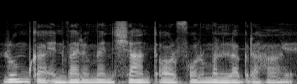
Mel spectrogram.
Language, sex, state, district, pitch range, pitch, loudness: Hindi, male, Arunachal Pradesh, Lower Dibang Valley, 95-100 Hz, 100 Hz, -16 LUFS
